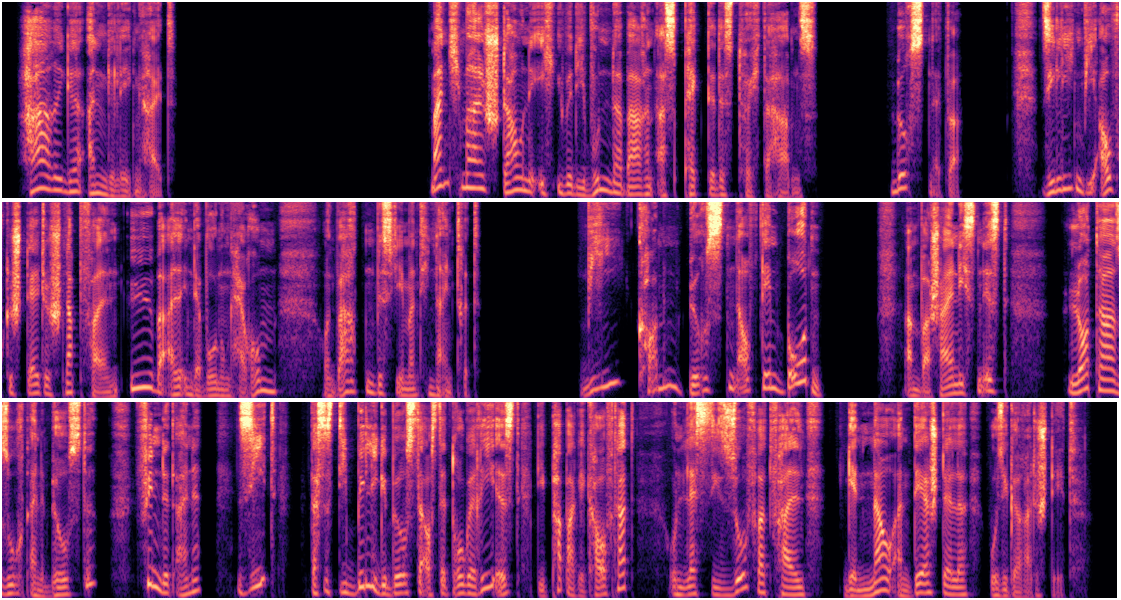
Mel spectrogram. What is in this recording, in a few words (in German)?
Kolumne, maenner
